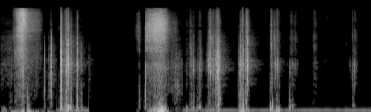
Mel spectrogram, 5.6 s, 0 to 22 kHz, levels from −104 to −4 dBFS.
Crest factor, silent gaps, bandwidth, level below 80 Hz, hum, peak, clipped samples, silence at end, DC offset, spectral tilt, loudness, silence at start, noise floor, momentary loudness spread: 28 dB; none; 16 kHz; -46 dBFS; none; -6 dBFS; under 0.1%; 1.35 s; under 0.1%; -0.5 dB/octave; -27 LUFS; 0.2 s; under -90 dBFS; 22 LU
